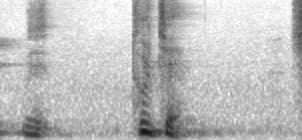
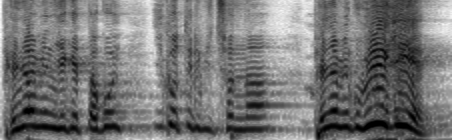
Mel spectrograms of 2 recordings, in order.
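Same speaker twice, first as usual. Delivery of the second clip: high, loud furious yelling; furious father; 8 semitones higher, 9 dB louder than usual. Retold or imitated. Father Jacob yells at his sons, higher and loud. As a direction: scold the sons as an outraged father. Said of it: "막 그러는 거예요".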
